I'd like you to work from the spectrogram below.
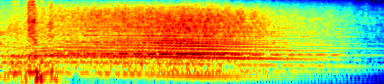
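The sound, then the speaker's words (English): A propeller airplane engine drones steadily with a buzzing, harmonic hum, swelling louder as if passing by, then fading slightly at the end. No voices are present. “Now land this plane.”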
